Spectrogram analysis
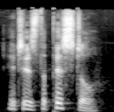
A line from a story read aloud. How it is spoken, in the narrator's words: said Combs quietly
